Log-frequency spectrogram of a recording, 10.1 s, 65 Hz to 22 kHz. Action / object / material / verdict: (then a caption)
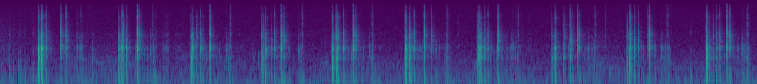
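tap / small cardboard box / cardboard / none. Long nails tap a small white cardboard product box held upright. Ten short bursts of quick, dry clicking taps come roughly once a second, each a hollow, papery knock centered around 800 Hz with a bright edge. The taps stop almost instantly with no ring, leaving quiet gaps between the bursts.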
